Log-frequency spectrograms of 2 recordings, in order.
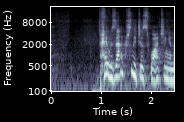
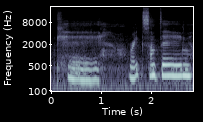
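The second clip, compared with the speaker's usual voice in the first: ordinary delivery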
